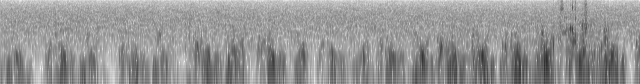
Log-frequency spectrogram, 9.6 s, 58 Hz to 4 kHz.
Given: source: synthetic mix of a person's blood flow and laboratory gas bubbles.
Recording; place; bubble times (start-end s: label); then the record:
Doppler ultrasound of blood flow; precordium
8.26-9.03 s: bubbles
From the record:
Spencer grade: 1 (occasional bubble signal discernible with the cardiac motion signal, with majority of cardiac periods free of bubbles); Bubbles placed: only in the low amplitude regions of the cardiac cycle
